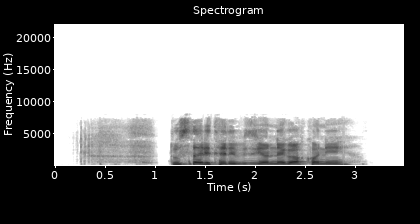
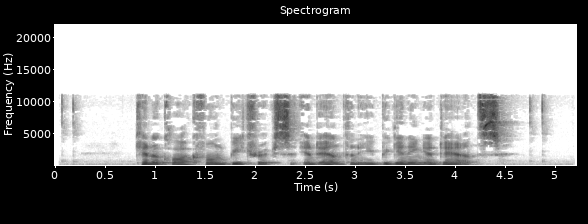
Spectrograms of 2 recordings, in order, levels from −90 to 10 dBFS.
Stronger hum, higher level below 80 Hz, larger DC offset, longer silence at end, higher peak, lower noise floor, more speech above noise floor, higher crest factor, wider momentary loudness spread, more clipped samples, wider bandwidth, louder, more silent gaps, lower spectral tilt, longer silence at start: neither; about the same, -60 dBFS vs -56 dBFS; neither; second, 0.55 s vs 0.7 s; about the same, -2 dBFS vs -2 dBFS; second, -43 dBFS vs -62 dBFS; second, 27 dB vs 41 dB; second, 16 dB vs 22 dB; second, 9 LU vs 13 LU; neither; second, 7.8 kHz vs 11.5 kHz; first, -16 LUFS vs -20 LUFS; neither; first, -4.5 dB/octave vs -3 dB/octave; about the same, 0.75 s vs 0.8 s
